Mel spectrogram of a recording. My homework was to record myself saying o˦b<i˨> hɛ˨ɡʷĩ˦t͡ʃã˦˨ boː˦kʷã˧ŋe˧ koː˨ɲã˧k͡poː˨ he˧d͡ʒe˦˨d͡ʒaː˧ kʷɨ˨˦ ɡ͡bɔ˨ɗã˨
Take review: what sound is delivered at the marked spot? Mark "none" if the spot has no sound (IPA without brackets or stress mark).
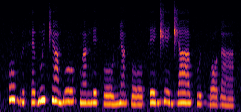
ɨ˨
